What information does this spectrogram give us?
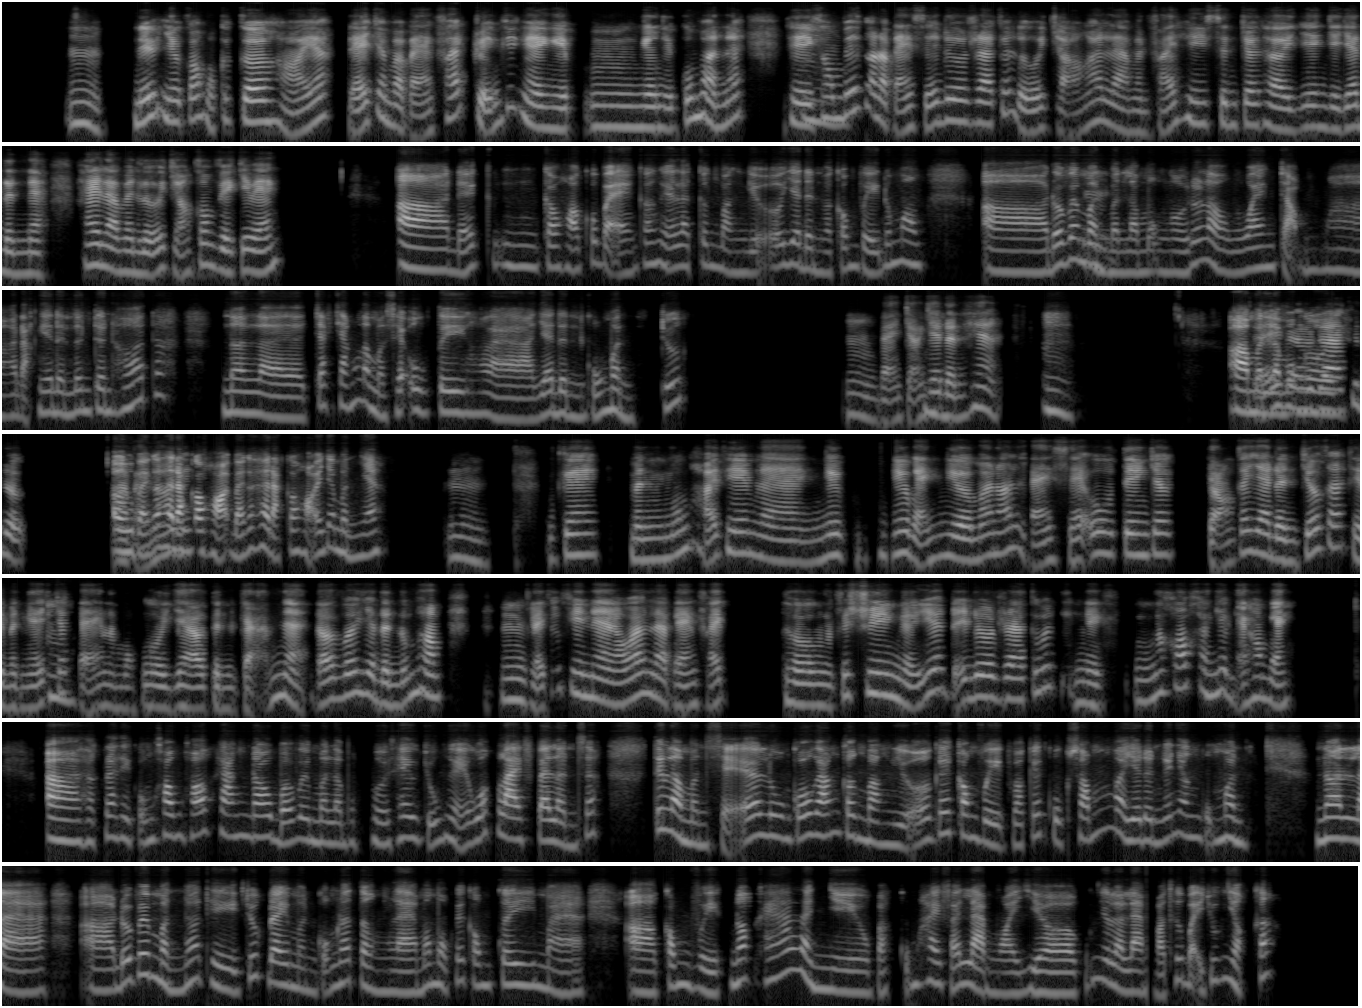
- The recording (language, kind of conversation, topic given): Vietnamese, podcast, Bạn cân bằng giữa gia đình và công việc ra sao khi phải đưa ra lựa chọn?
- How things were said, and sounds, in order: tapping; other noise; in English: "Work life balance"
